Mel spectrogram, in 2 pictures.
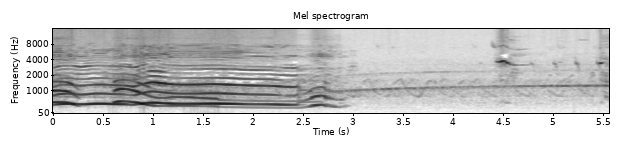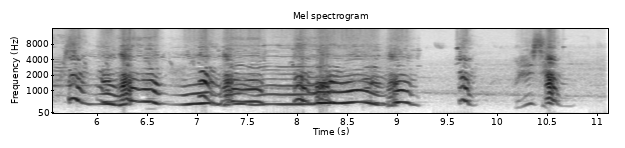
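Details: Alaskan Malamutes react to a passing siren: a level sustained howl, then the siren's steady rising wail alone, followed by short wavering howls and yelps from several dogs with the siren faintly continuing.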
